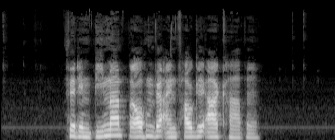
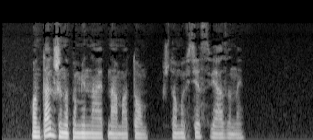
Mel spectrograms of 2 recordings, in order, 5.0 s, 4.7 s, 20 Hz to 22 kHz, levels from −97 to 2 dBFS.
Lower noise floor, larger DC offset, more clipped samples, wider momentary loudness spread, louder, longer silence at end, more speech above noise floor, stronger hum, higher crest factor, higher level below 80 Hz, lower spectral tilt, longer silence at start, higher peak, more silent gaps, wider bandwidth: about the same, -66 dBFS vs -66 dBFS; neither; neither; second, 11 LU vs 17 LU; first, -17 LUFS vs -20 LUFS; about the same, 1.15 s vs 1.05 s; about the same, 49 dB vs 47 dB; neither; about the same, 18 dB vs 20 dB; second, -56 dBFS vs -46 dBFS; first, -8 dB/octave vs -6.5 dB/octave; first, 1 s vs 0.5 s; about the same, -2 dBFS vs 0 dBFS; neither; first, 13.5 kHz vs 11.5 kHz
